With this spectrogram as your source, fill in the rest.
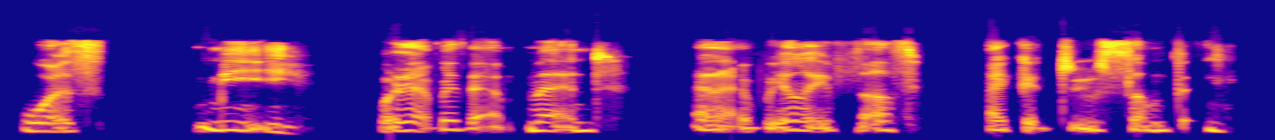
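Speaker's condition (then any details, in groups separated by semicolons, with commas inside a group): Progressive multiple sclerosis; quadriplegic, walker to scooter to wheelchairs, talking harder as disease progressed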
